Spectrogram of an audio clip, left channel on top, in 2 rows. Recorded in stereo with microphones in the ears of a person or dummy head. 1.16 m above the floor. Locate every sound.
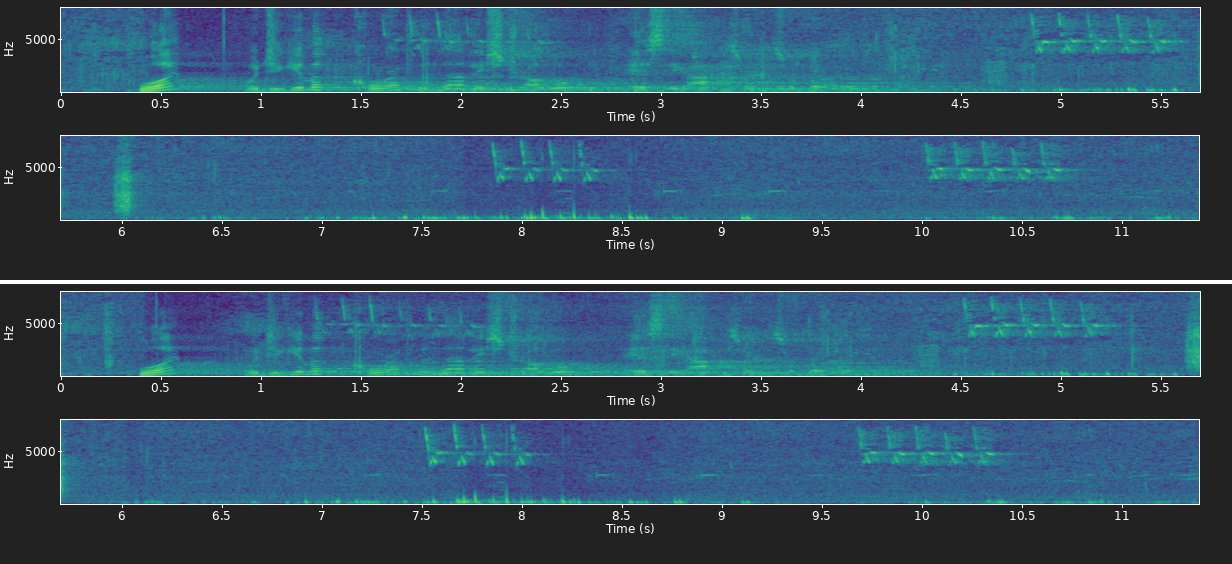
0.4 s a man speaking: 30° left (ahead or behind), 0.7 m; by 4.0 s 10° left (ahead or behind), 4 m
